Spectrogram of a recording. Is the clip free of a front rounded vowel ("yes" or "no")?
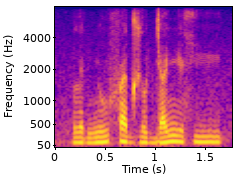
yes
